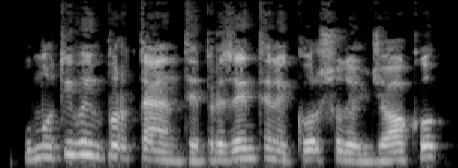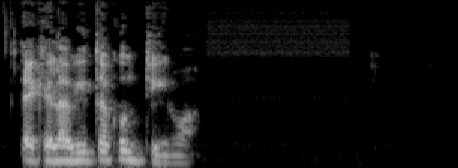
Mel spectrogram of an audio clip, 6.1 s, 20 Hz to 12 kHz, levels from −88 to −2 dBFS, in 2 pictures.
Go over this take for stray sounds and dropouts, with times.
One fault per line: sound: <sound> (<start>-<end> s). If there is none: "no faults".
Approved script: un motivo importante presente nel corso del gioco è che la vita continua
no faults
